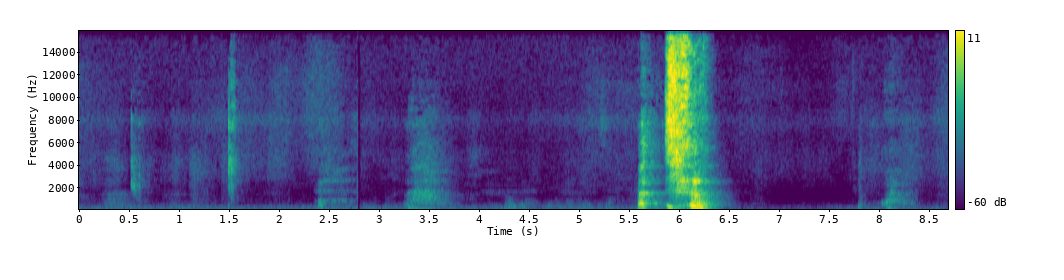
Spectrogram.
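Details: A few quiet breaths, a sharp intake, then one loud explosive sneeze from a man in a quiet room, his first time sneezing after taking chhinkni (sneezing powder); sneeze.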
